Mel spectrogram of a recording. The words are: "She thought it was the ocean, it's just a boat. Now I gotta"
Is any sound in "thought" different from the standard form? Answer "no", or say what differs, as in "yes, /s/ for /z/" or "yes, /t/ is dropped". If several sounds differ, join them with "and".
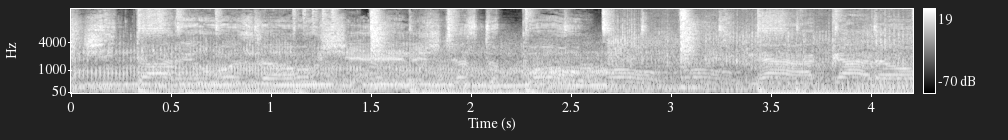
yes, /t/ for /θ/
